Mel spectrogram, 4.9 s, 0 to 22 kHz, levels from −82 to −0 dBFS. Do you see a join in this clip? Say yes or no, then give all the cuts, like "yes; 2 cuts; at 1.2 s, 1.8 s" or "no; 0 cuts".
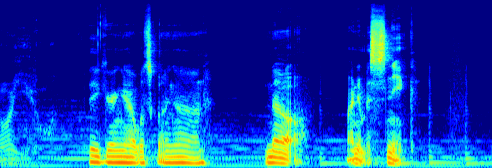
no; 0 cuts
